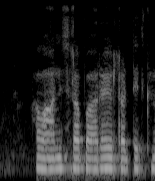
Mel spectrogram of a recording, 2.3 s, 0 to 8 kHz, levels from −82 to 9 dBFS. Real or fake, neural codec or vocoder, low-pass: fake; vocoder, 44.1 kHz, 128 mel bands every 512 samples, BigVGAN v2; 7.2 kHz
